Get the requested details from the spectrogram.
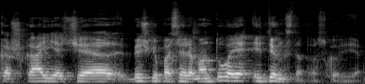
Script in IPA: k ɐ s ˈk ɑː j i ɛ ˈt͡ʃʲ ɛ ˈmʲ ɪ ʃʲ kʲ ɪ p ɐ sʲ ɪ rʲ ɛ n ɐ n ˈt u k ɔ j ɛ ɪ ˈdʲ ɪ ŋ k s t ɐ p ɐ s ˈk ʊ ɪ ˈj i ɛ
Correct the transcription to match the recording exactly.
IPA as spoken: k ɐ ʃ ˈk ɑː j i ɛ ˈt͡ʃʲ ɛ ˈbʲ ɪ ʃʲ kʲ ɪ p ɐ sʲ ɪ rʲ ɛ m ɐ n ˈt u ɔ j ɛ ɪ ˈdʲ ɪ ŋ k s t ɐ p ɐ s ˈk ʊ ɪ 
